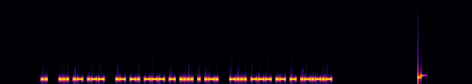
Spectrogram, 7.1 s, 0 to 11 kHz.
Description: Morse code, heard as a keyed tone, about 41 wpm, 700 Hz. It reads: I SAW ANOTHER BOAT.
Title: Sentences from Top 1000 Words - Review Part 3 - 45wpm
